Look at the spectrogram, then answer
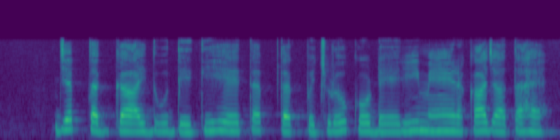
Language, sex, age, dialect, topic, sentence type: Hindi, female, 56-60, Garhwali, agriculture, statement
